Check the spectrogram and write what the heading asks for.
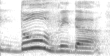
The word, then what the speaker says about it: dúvida: As palavras são duvida e dúvida, ó, bem parecidas. A diferença é quanto à sílaba tônica.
